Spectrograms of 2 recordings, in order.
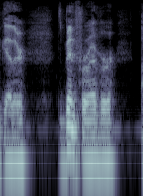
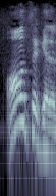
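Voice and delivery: louder, higher hype echo; excited echo; 6 semitones higher, 5 dB louder than usual. Acted. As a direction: shout it out as a rallying cry. Louder second take.

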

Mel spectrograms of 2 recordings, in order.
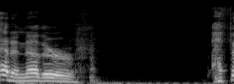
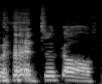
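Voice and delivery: ordinary delivery

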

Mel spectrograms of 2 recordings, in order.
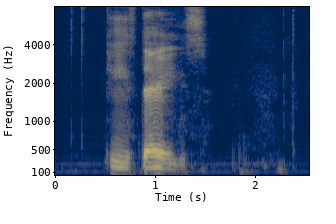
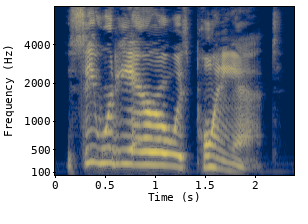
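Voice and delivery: higher, louder repeat; emphatic repeat; 11 semitones higher, 4 dB louder than usual. Real, not acted.

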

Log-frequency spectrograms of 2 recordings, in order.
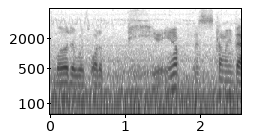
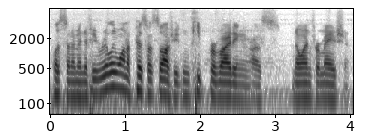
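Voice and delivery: loud, firm, fed-up warning; stern warning; 10 dB louder than usual. Real, not acted. Officer loudly warns the silent suspect he is getting angry. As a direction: lay down the law, loudly.

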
